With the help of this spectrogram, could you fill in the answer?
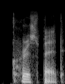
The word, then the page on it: crispate: American English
